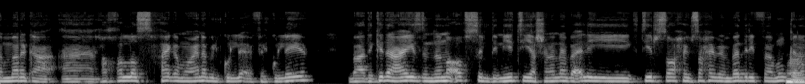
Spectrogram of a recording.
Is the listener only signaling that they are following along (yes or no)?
yes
